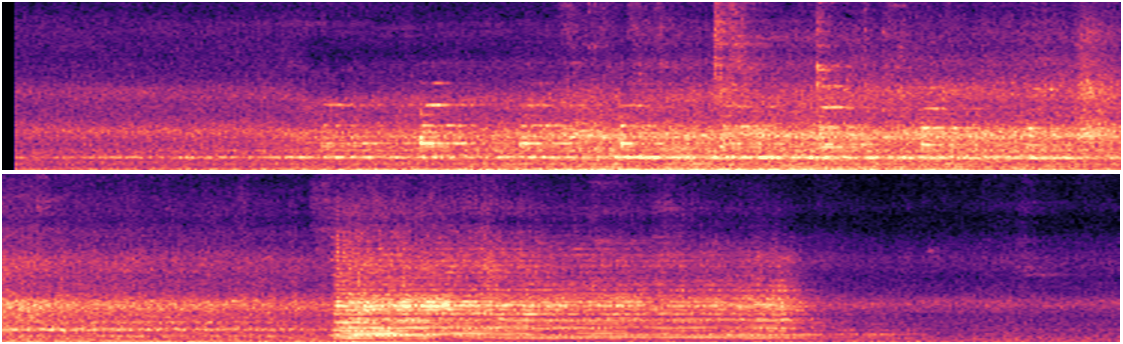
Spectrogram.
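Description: Union Pacific diesel freight locomotives passing close, with a low engine rumble and rail noise. About ten seconds in a train horn sounds one long, steady blast of several notes together, cut off after about three seconds. After that only the quieter rolling of double-stack container cars remains.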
